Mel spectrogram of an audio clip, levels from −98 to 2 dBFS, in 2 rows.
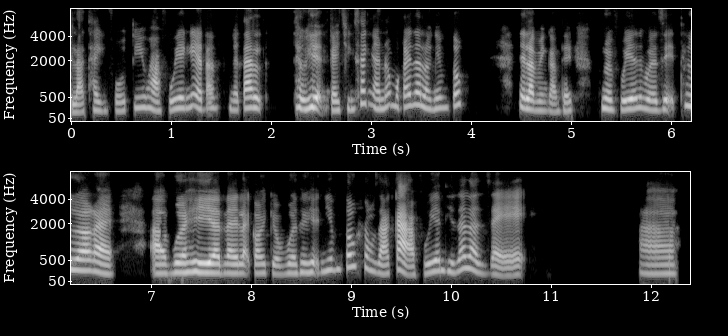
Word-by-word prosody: là 160 0 -2
thành 195 -2 -7
phố 185 +1 -7
Tuy 250 0 -7
Hòa, 210 -7 -1
Phú 200 - -4
Yên, 245 +2 0
nghĩa 285 - -2
là 230 - +3
ta - - -4
người 205 -3 -7
ta 245 +3 +4 0.4
thực 240 -4 +1
hiện 250 +2 +5
cái 195 -1 -1
chính 215 +2 -10
sách 345 +6 -1
nhà 230 - -2
nước 280 +7 -5
một 265 - -5
cách 275 +3 -2
rất 315 - +1
là 250 - 0
nghiêm 240 +2 -6
túc. 310 +4 -3 0.5
Thế 250 - +3
là 220 - +7
mình 195 -1 -7
cảm 170 -2 -5
thấy 185 0 -4 0.3
người 230 -3 0
Phú 205 0 -3
Yên 230 +3 +3
vừa 215 -3 -1
dễ 215 +2 -3
thương 265 -3 +4
này, 205 -6 +4 0.3
à, 200 - +3
vừa 215 0 +4
hiền 215 -2 +6
này, 200 -1 +2
lại 195 - -1
còn, 200 0 -1
kiểu, 190 -3 -7
vừa 200 +2 -4
thực 215 - -4
hiện 225 +1 -3
nghiêm 270 +3 -6
túc, 330 +4 -1
xong 295 -5 -5
giá 190 -3 +1
cả - - +5
ở 170 - +5
Phú 200 - -5
Yên 245 +2 -1
thì 225 - -6
rất 275 - -2
là 275 -6 0
rẻ. 175 -3 -3 1.2
À. 195 -1 -4
220 Hz, 290 wpm, -24 LUFS, 195-250 Hz, 1.2 s, là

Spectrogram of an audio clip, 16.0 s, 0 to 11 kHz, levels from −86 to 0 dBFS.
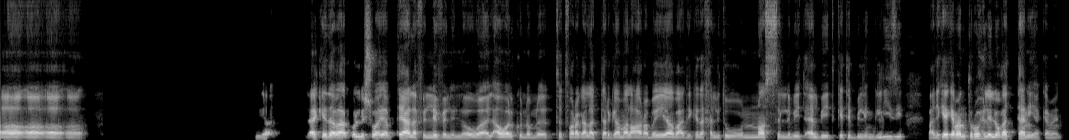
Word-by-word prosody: آه، 130 -1 +3
آه، 125 -1 +1 0.2
آه. 115 0 -14 2.5
لأ، 120 0 -6 0.4
لأ 130 0 +4
كده 155 +4 +4
بقى 150 -1 +6
كل 155 0 0
شوية 155 0 +3
بتعلى 150 -2 +4
في 130 - -14
الLeve 135 0 -2
اللي 110 0 -6
هو 120 0 +1
الأول 135 +3 +2
كنّا 125 -1 -8
بن 120 0 -4
بتتفرَّج 130 +1 -4
على 125 0 +1
الترجمة 120 +1 -2
العربية، 125 +4 +1
بعد 120 -2 -2
كده 130 +2 -6
خلّيته 125 -1 -7
النَصّ 135 +2 -2
اللي 115 -1 -7
بيتقال، 120 +2 -3
بيتكتب 125 +1 -6
بالإنجليزي، 130 +6 -7 0.4
بعد - - -3
كده 155 +7 +5
كمان 165 +2 +5
ترُوح 165 0 +1
للُغات 155 +2 +3
تانية 135 -10 0
كمان. 105 -1 -11
130 Hz, 135 wpm, -23 LUFS, 120-145 Hz, 2.5 s, بقى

